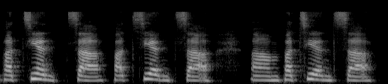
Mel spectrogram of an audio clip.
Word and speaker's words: pazienza: paen and I walked Around All Day saying Penza Penza um Penza not to remind myself to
